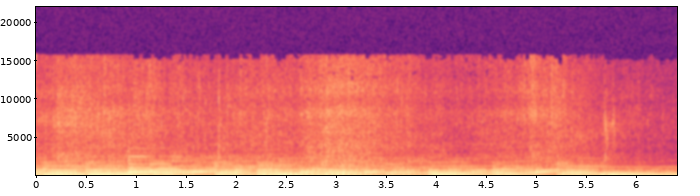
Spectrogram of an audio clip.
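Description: Background music: sustained chords over a bass note that changes about every second and a half.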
